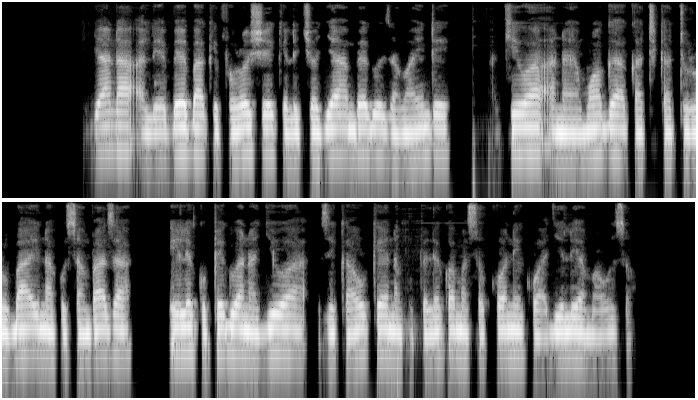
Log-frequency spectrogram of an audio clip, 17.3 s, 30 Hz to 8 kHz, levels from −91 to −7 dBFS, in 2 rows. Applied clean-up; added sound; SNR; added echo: neural mask model DeepFilterNet 3.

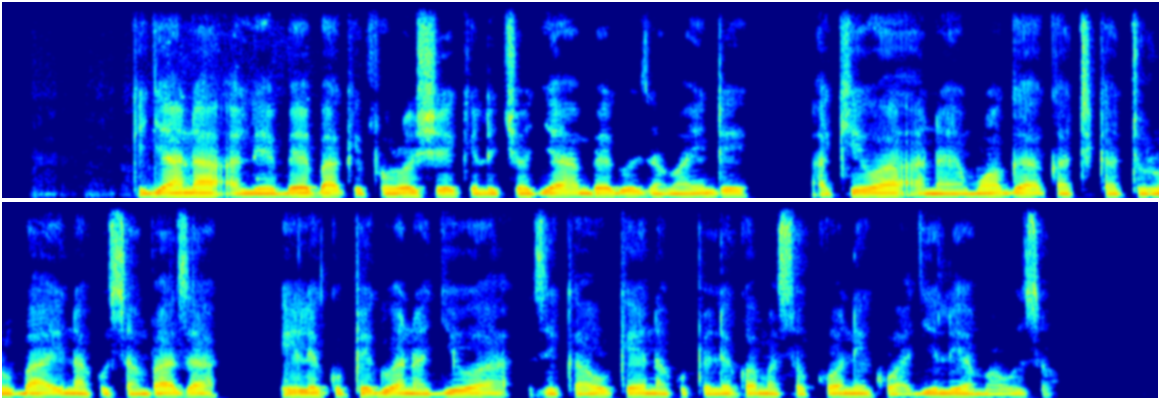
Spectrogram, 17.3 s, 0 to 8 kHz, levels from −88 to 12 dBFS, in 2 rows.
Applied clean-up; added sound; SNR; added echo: none; none; none; none.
